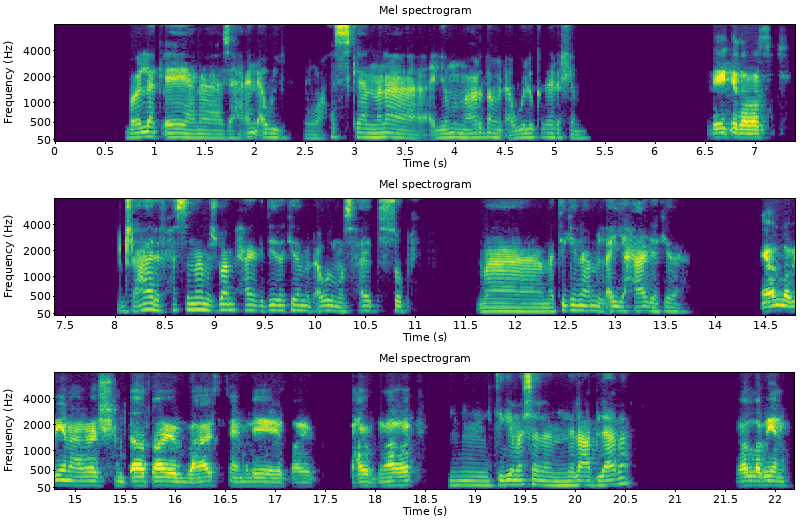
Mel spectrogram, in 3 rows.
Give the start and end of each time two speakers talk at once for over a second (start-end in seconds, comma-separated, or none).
none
